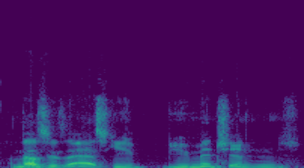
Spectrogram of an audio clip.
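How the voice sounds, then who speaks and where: A man hosting an interview, asking rambling questions and reacting with short remarks in a relaxed way. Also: on the low side, a little fast. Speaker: podcast host. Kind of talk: casual interview chat.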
